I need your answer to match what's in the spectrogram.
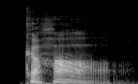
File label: "qahal", Hebrew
